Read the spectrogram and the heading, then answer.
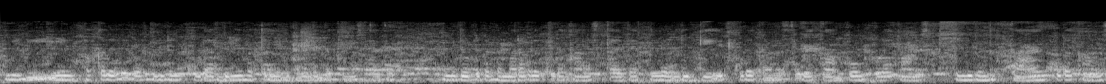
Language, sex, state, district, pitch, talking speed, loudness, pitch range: Kannada, female, Karnataka, Mysore, 205 Hz, 150 wpm, -14 LUFS, 190-230 Hz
